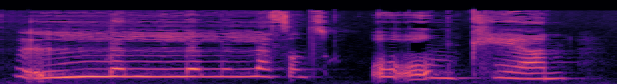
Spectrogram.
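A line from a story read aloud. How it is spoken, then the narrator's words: Stuttering. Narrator (German): stotterte er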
